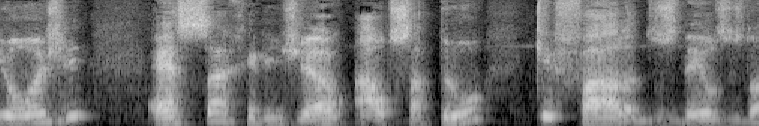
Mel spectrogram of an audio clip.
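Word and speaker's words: Ásatrú: Asatru, que na realidade a pronúncia correta é Alsatru, que eles articulam muito, né, a boca quando eles falam.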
